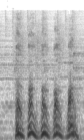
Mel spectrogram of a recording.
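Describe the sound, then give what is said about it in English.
A pit bull circling barks four times in a quick, even rhythm, each bark a loud, tonal yelp that rises and falls in pitch, with no voices around it. “The pit bull circles Rex.”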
